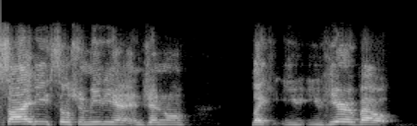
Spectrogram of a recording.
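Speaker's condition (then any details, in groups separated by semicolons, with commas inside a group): Cerebral palsy; voice goes up and down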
